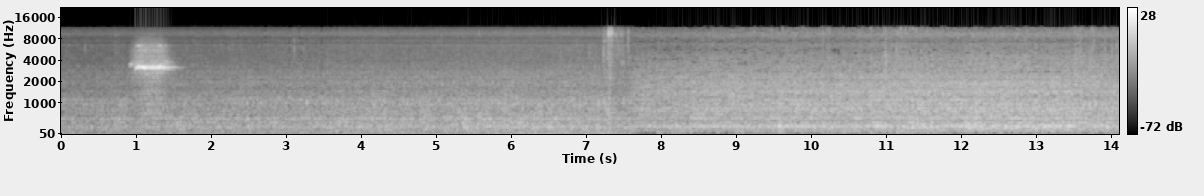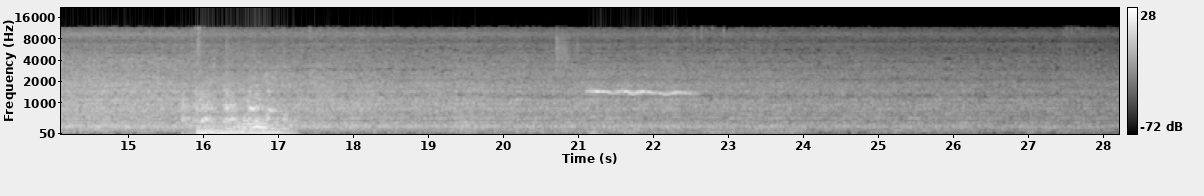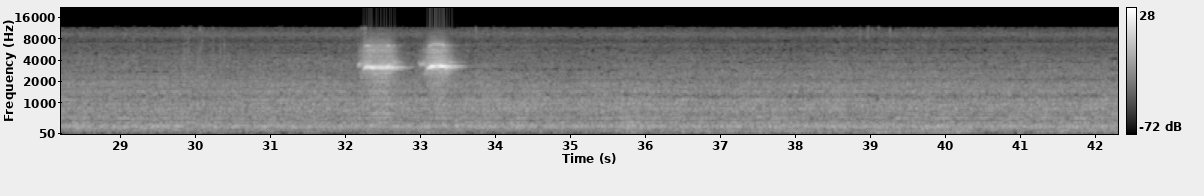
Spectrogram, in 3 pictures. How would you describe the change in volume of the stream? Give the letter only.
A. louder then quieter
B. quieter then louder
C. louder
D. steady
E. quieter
A.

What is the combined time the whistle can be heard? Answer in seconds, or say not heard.
4 s.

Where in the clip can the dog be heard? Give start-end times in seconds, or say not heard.
15.7-17.3.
